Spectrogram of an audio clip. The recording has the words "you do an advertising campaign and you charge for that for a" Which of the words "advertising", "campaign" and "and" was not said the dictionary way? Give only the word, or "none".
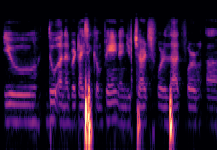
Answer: advertising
